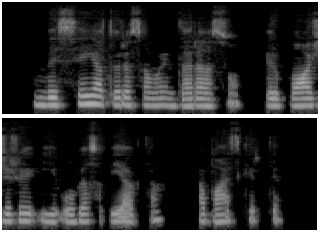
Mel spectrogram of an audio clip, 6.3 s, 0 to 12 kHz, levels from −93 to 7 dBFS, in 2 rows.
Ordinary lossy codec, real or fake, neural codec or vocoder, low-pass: MP3, 64 kbps; real; none; 10.8 kHz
